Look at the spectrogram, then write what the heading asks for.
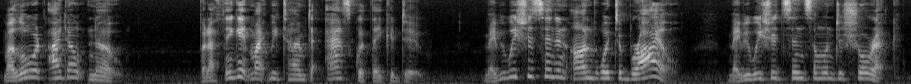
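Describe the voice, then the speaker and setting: A man voicing a stoic woman advisor, composed, deferential and gently persuasive, in a fantasy audio story. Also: high voice, sing-song, moderate pace, voice pushed up. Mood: calm suggestion. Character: calm, stoic female advisor to a lord.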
